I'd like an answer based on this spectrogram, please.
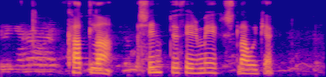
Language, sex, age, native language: Icelandic, female, 40-49, Icelandic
